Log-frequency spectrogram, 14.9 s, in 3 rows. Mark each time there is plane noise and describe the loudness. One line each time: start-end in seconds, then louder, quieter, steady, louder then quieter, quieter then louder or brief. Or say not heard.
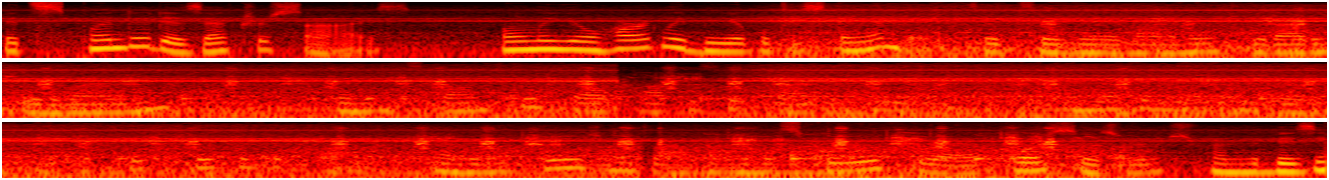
0.0-14.8 louder then quieter.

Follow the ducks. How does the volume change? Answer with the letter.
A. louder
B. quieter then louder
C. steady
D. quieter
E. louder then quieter
A.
